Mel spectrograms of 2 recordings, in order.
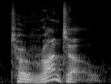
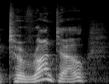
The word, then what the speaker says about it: Toronto: say Toronto they say if you say the second t-that's wrong you're wrong you're not from here you're wrong you're wrong you're wrong well guess what they're wrong my life was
